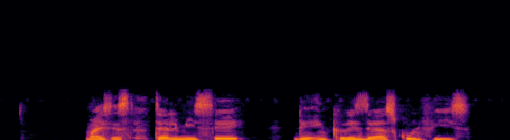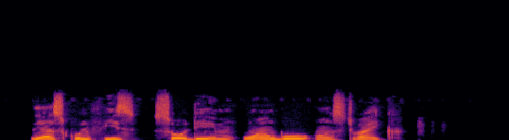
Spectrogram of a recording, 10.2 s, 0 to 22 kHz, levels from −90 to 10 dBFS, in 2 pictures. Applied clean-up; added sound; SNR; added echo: none; none; none; none.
